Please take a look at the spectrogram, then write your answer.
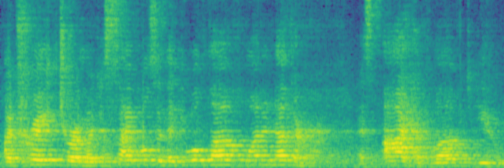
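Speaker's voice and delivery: ordinary talk, nothing marked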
